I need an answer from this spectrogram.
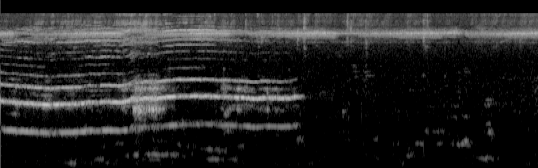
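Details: Baby monkeys Moni and Mino, scared and angry at an unfamiliar cameraman, give a loud, drawn-out harmonic squeal lasting about three seconds with a slight wavering pitch; soft background noise follows after it fades.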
